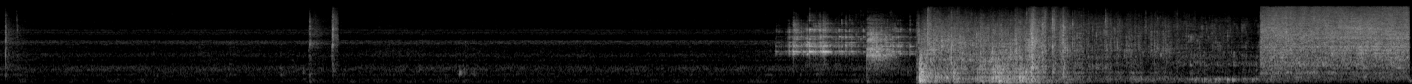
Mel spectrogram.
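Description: Kitchen faucet water splashing loudly and unevenly into a stainless steel sink, then settling into a steady rush from the pull-down sprayer onto cooked pasta in a colander near the end: the pasta being rinsed with cold water. Before the water, a short sip through a straw from an iced drink.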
